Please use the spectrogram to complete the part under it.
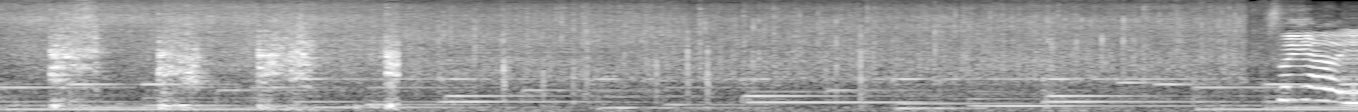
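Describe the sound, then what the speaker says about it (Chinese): Dry-pot lamb offal being stir-fried in a wok with onion, a loud steady sizzle broken by repeated scraping and tossing strokes, with music playing underneath throughout. "给它翻炒一下就可以出锅了"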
